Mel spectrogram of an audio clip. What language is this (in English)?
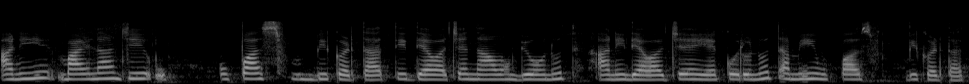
Konkani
